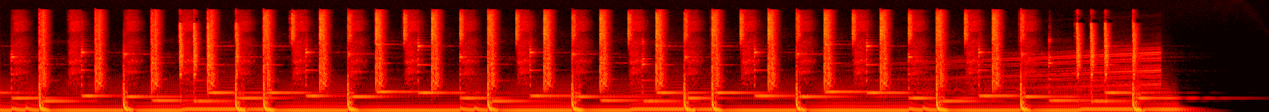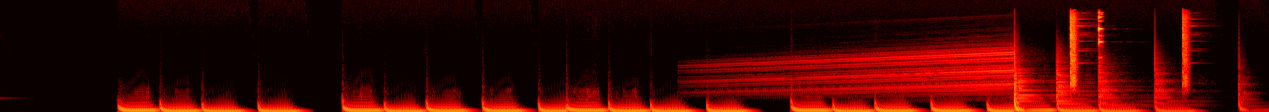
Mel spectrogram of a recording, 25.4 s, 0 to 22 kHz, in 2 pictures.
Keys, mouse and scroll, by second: 0.1-0.5 alt+scroll down 1, 1.5 ctrl+t, 2.1-6.0 drag, 6.0-6.3 alt+scroll down 1, 7.6-9.5 alt+shift+drag, 9.5-9.8 alt+scroll up 1, 10.7-17.3 drag, 17.9 Return, 20.2 click, 21.1 typing, 23.9 typing.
